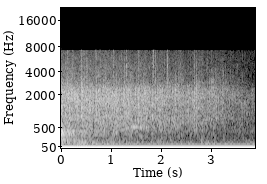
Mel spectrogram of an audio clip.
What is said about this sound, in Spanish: Le das un aplauso de alabanza al Señor, amén.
